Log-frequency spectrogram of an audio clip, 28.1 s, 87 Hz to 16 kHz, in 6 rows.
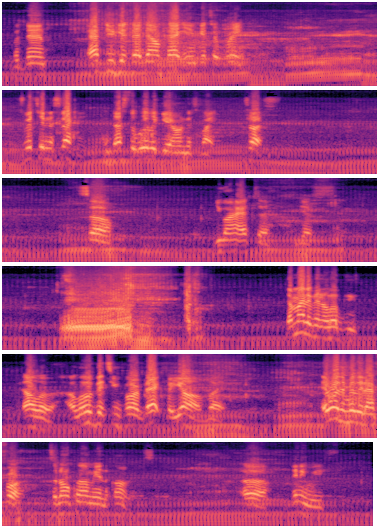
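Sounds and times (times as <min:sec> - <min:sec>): motorbike engine idling: 0:00.0 - 0:28.0.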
